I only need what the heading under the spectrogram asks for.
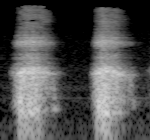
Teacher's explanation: la lettre russe Kh est ce qu'on appelle une consonne fricative vélaire sourde. C'est un terme assez compliqué pour dire qu'en fait, en phonétique, c'est un H très aspiré. · en phonétique, c'est un H très aspiré. C'est un son qui est semblable au chat lorsqu'il crache, quand il est énervé.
